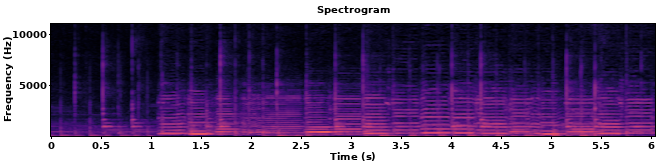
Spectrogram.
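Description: Violin playing a melody in raag Madhuvanti, its notes gliding between pitches, over tabla keeping teentaal. The playing grows louder about a second in, and the tabla's low bass-drum strokes come in strongly about two seconds in.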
